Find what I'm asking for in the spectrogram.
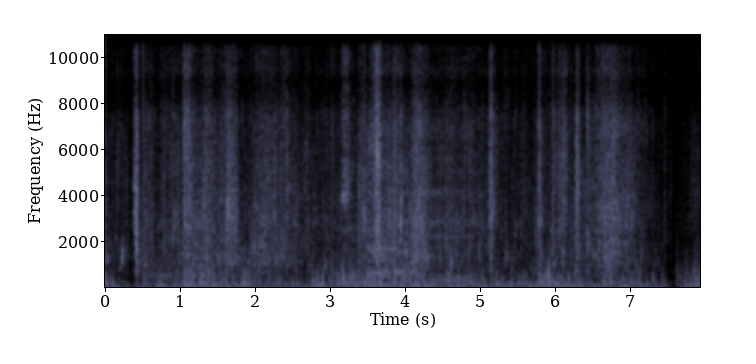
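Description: Strong wind at sea roars around a small fishing boat, loud, continuous gusting and buffeting over the wash of waves, dropping briefly near the end.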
